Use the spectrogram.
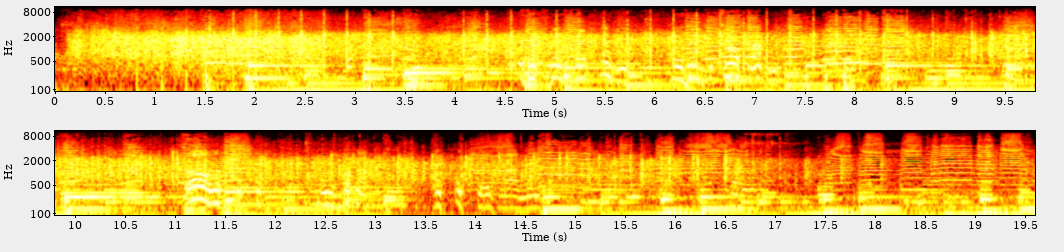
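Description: An audience at a sports club event applauds the club's new financial sponsor steadily for about twenty seconds while loud music with a prominent bass line plays throughout, the clapping blending into the music without a break.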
